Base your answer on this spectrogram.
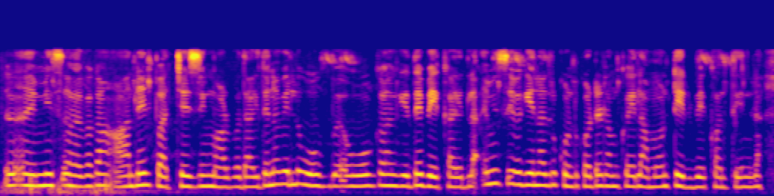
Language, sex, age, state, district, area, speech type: Kannada, female, 30-45, Karnataka, Tumkur, rural, spontaneous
